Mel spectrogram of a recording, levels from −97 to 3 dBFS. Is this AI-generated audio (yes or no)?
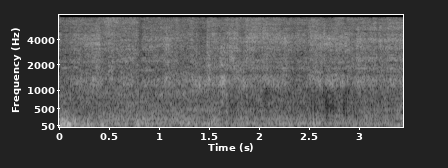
no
